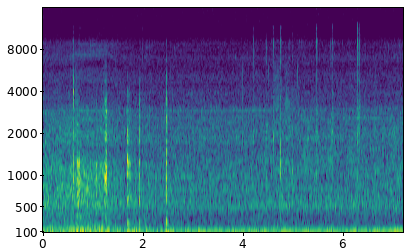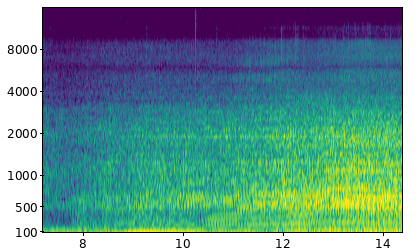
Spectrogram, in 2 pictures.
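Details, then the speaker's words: Cirrus SR22 on takeoff after annual: uneven, pulsing rough drone; cause was a missing gasket on the #2 cylinder fuel injector, running lean. "this plane is running extremely rough just bouncing around like crazy i've never had the plane act like this before"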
